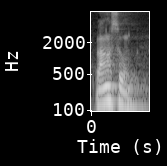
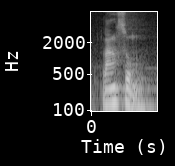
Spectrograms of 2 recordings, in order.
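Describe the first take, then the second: No difference in how they are said.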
